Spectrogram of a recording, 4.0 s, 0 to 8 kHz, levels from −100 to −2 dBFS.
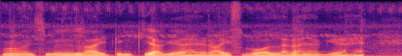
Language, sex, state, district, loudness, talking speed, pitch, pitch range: Hindi, male, Jharkhand, Deoghar, -18 LUFS, 150 wpm, 135 Hz, 130-140 Hz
